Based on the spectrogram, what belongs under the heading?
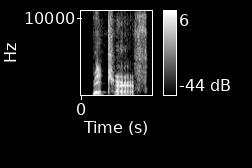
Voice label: "returf", American

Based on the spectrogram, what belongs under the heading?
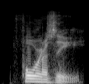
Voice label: "phoresy", American

